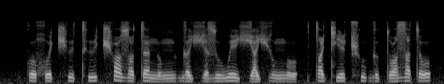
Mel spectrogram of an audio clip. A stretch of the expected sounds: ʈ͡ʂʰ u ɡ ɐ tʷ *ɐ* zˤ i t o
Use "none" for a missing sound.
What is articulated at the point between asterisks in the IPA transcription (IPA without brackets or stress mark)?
ɐ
